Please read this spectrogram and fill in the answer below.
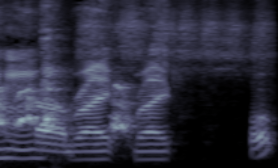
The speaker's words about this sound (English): That might be. Is that dogs from the thunder? We're getting thunder here. Yeah, at my house. That's exactly what it was. It was a reaction to the weather. Yeah, it's getting nasty here.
